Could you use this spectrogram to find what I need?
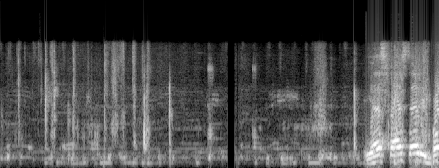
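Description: Cardboard boxes tap and slide on a wooden desk.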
